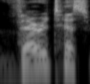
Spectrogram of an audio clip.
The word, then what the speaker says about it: Veritis: He's the CEO of uh Veritus Group. Did I pronounce that correctly Vic?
